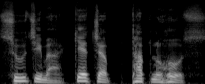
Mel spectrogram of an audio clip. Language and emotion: Nepali, neutral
